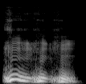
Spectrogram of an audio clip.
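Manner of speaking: quick throat clear before going on; brief cough to reset. Real, not acted. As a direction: clear the throat, then apologize. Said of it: "clears throat".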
